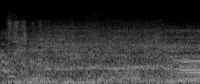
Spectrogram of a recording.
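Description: A cartoon timberwolf's loud, rough roar: a sound effect that starts suddenly and carries on, with a deep rumble under it.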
